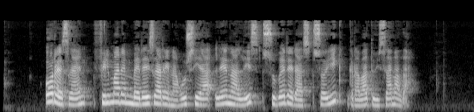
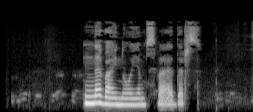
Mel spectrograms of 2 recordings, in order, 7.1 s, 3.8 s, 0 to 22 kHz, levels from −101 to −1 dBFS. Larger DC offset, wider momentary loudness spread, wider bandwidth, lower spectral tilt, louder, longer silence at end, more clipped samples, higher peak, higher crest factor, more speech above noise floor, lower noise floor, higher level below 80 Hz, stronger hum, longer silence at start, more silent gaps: neither; second, 8 LU vs 13 LU; about the same, 11.5 kHz vs 11 kHz; second, -3 dB/octave vs -5.5 dB/octave; about the same, -20 LUFS vs -22 LUFS; about the same, 0.95 s vs 0.85 s; neither; about the same, -2 dBFS vs -4 dBFS; about the same, 18 dB vs 18 dB; first, 49 dB vs 41 dB; first, -70 dBFS vs -62 dBFS; first, -64 dBFS vs -70 dBFS; neither; second, 0.7 s vs 1.25 s; neither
